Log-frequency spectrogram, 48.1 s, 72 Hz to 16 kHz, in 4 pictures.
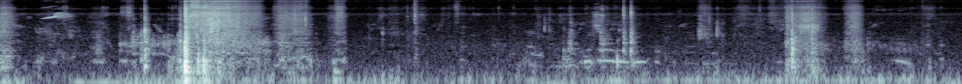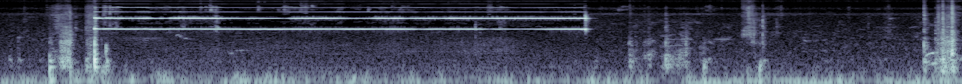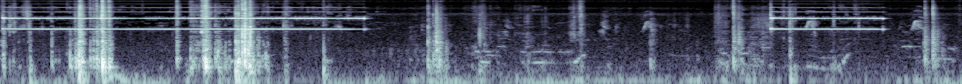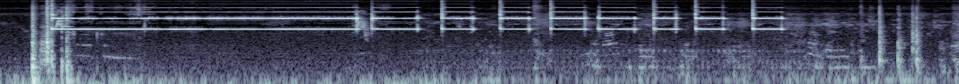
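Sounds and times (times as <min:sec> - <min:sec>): shrill electronic alarm buzzer: 0:13.3 - 0:19.4, 0:24.1 - 0:28.6, 0:33.7 - 0:35.1
quick alarm beeps: 0:24.1 - 0:28.6.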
